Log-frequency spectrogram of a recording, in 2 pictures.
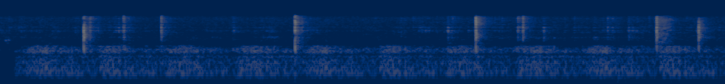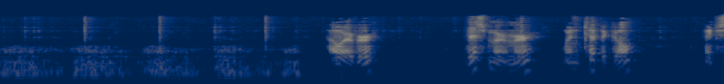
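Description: Steady rumbling murmur that runs through every beat without a gap, swelling and fading with each cycle: continuous murmur of patent ductus arteriosus.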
